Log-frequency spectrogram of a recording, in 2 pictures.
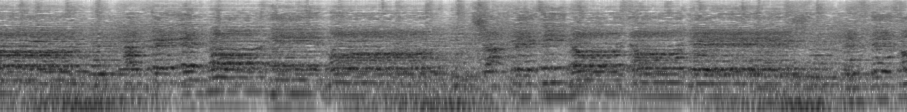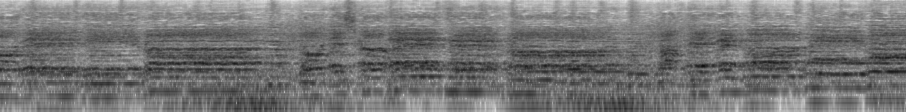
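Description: Background music: a choir singing long, held phrases.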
